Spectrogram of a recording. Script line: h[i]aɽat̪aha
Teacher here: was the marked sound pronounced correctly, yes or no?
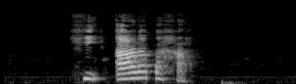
yes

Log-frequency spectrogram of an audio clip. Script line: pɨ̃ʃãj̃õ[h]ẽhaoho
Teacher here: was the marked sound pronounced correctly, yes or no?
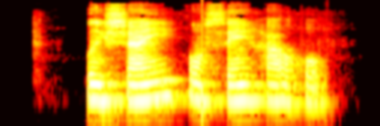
no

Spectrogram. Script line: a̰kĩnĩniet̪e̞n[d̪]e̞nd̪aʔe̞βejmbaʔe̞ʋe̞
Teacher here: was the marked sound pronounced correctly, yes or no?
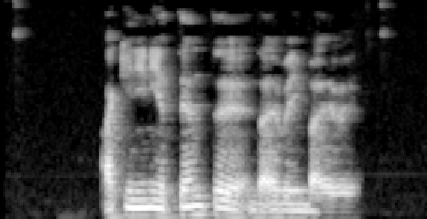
no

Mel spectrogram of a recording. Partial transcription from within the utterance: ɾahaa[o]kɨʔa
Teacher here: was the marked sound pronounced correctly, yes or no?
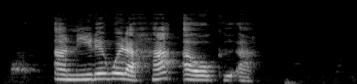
yes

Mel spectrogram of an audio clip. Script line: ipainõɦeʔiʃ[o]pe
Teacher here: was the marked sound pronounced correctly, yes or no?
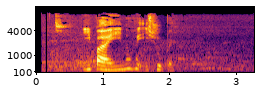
no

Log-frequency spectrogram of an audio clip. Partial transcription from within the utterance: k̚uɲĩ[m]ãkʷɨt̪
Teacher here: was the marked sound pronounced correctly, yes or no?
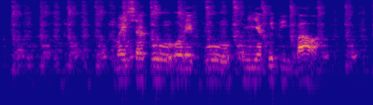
no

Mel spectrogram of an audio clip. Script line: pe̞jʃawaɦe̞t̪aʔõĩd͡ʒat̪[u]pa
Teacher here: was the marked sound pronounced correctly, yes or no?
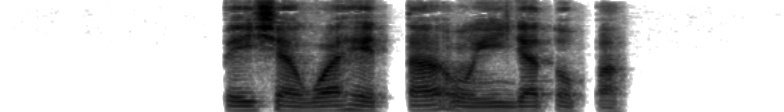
no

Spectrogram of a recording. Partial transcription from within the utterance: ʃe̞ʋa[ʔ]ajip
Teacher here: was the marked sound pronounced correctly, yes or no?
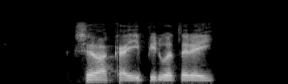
no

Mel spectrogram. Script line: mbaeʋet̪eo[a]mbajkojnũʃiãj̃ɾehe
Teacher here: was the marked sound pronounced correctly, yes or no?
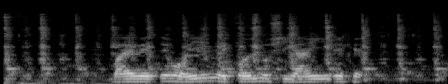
no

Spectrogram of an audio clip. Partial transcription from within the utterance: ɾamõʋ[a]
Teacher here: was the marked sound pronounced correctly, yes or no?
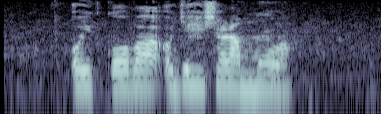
yes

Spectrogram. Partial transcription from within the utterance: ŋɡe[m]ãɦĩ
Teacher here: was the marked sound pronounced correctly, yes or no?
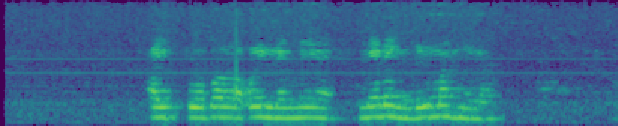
yes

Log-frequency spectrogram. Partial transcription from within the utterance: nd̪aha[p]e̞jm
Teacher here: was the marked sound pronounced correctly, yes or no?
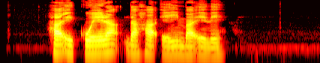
no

